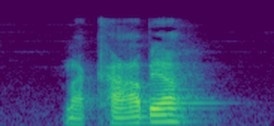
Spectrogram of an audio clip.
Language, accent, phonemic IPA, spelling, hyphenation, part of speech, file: German, Austria, /maˈkaːbɐ/, makaber, ma‧ka‧ber, adjective, De-at-makaber.ogg
- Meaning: macabre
